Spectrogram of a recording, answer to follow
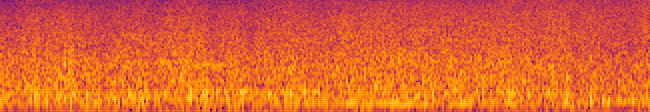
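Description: Loud, steady background noise covering all pitches, with a man's voice faintly audible over it.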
